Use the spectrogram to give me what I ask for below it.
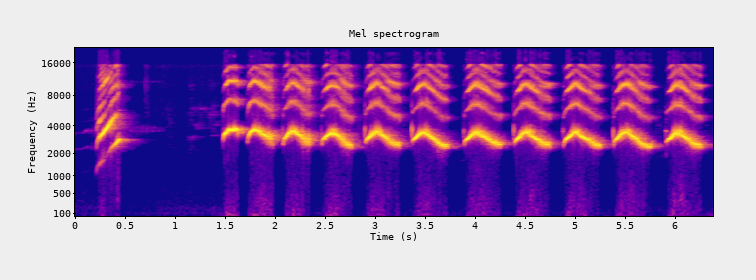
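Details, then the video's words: Asian pied starling song meant to prompt caged starlings to sing: an opening rising whistle, a pause, then a steady run of eleven identical high, arched whistled notes, roughly two per second. "Suara Kicau Jalak Suren Memanggil Burung Jalak Agar Cpt Gacor - Pancingan Jalak Uren Full Isian"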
